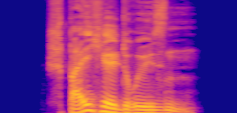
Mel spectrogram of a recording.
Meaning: plural of Speicheldrüse
- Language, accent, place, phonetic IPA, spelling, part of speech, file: German, Germany, Berlin, [ˈʃpaɪ̯çl̩ˌdʁyːzn̩], Speicheldrüsen, noun, De-Speicheldrüsen.ogg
